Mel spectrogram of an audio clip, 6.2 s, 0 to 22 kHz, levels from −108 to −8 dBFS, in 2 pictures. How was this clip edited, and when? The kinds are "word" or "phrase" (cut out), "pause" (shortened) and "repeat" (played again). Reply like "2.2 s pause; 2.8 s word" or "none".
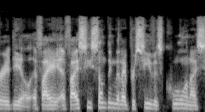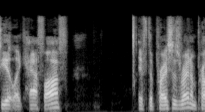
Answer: none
